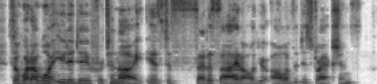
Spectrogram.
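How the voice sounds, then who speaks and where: A woman with an ordinary speaking voice talks at a moderate pace with hardly any pauses, using a medium pitch and ordinary pitch variation. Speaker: career coach. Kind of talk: webinar presentation. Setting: online webinar.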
